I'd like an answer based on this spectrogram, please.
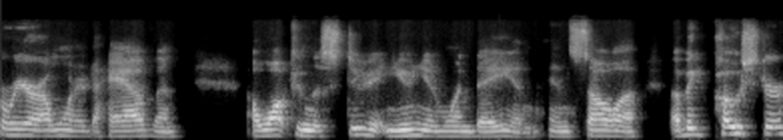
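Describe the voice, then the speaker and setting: A woman talks at a moderate pace with a slight Southern US accent. Her pitch is very deep and low. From US South, Columbia, South Carolina. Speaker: victim advocate. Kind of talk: oral history interview. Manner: halting, many fillers and repeats.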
